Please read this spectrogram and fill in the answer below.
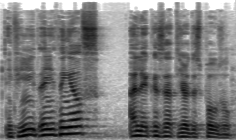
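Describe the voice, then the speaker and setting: An actor playing a brisk, pompous Russian official and jailer in an audio drama, declamatory and commanding. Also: male voice, medium pitch, very animated, lightly acted. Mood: smug, courteous.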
